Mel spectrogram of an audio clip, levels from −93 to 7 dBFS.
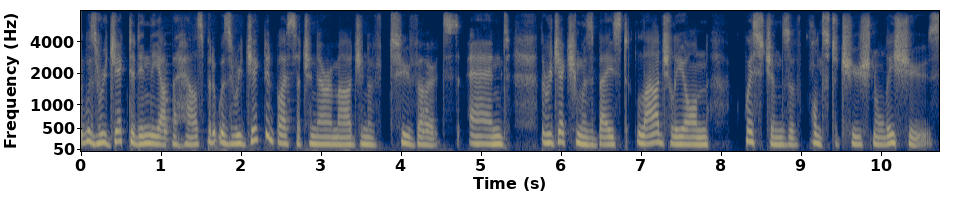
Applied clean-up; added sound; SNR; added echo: neural mask model DeepFilterNet 3.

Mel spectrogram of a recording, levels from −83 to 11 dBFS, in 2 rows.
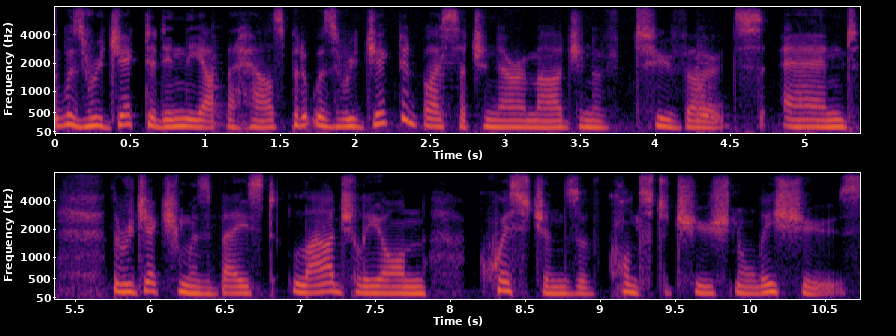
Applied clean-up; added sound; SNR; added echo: neural separator model SepFormer DNS4.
